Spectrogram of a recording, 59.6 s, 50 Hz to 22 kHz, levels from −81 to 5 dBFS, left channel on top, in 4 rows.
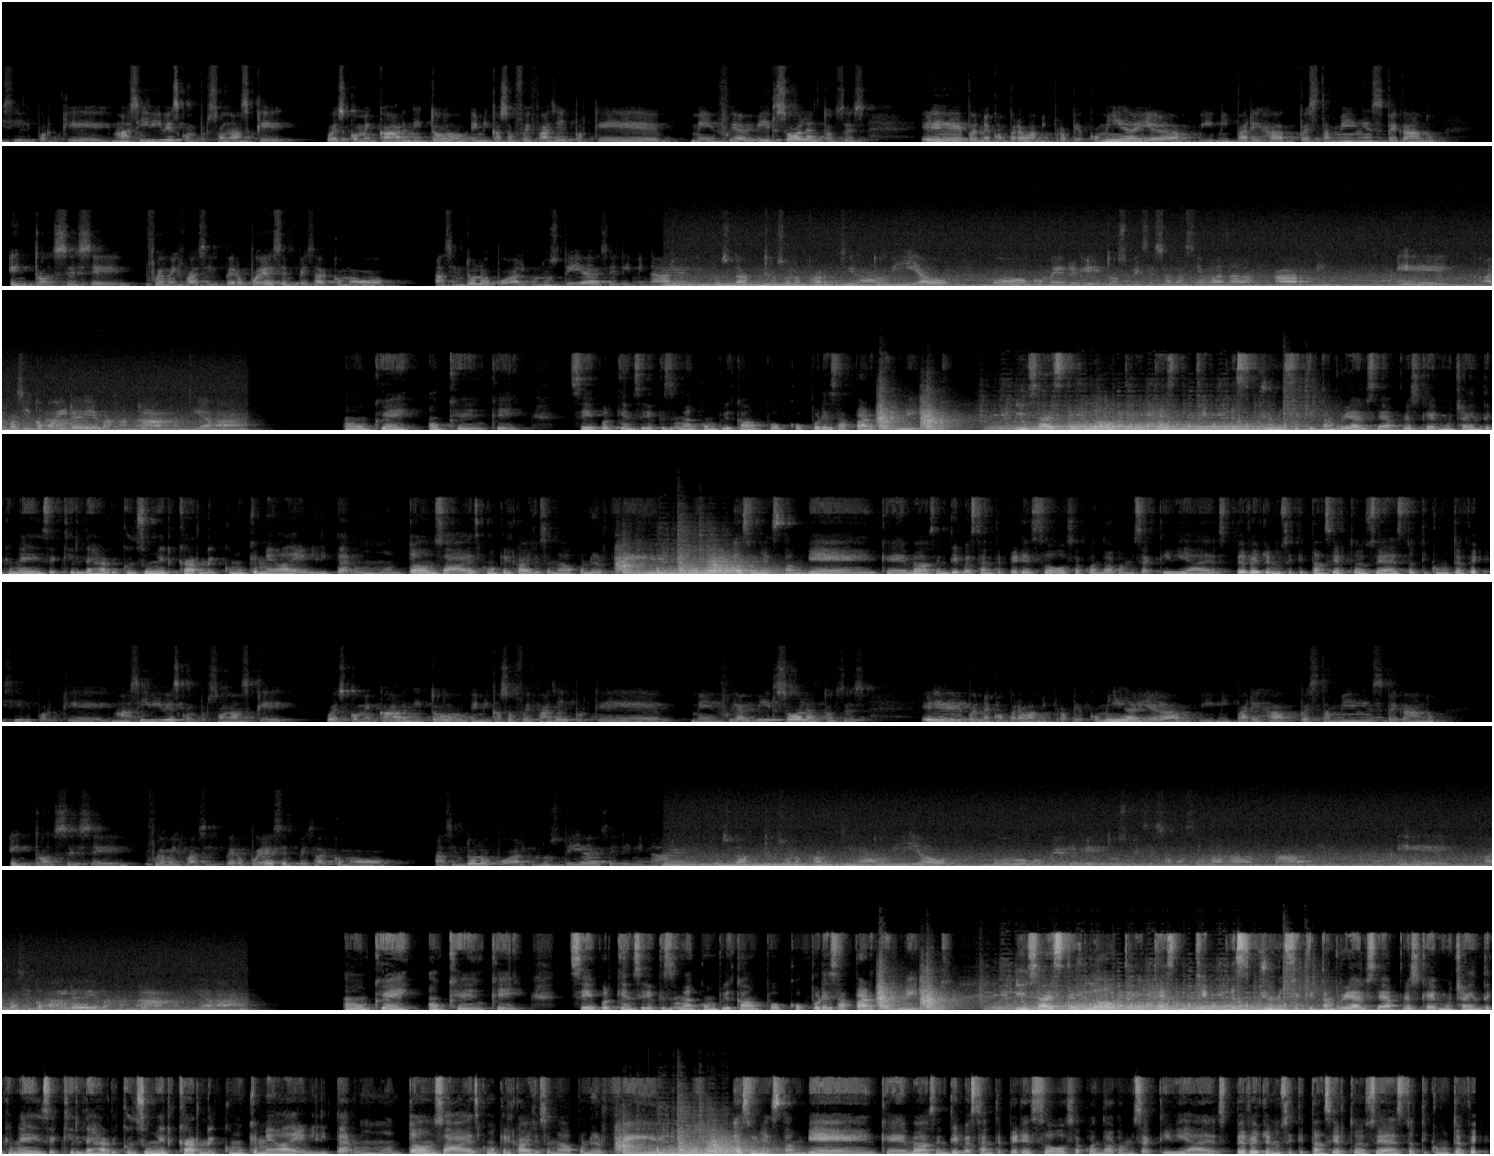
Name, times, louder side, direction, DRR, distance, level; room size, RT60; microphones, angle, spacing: voice 1, 0.0-2.8 3.3-14.3 15.0-18.8 19.2-28.2 28.8-29.5 29.7-32.0 51.3-51.5, left 1 dB, 55° left, 2.3 m, -40 dB
sound 1, 21.5-32.3, equal, 5° left, 0.9 m, -37 dB
voice 2, 33.2-59.4, right 4 dB, 40° right, 0.6 m, -33 dB
sound 2, 38.5-45.3 50.8-53.1, right 2 dB, 20° right, 0.9 m, -30 dB
21.0 x 10.5 x 6.0 m
head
